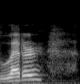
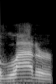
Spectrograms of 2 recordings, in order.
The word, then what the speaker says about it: ladder: the word ladder okay give me an a sound open the mouth up wide instead of letter the ladder perhaps ladder perhaps good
